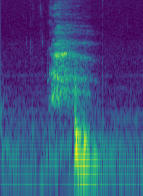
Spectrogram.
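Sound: drinking water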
